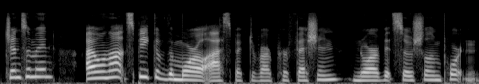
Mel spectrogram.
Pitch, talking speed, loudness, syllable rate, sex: 235 Hz, 215 wpm, -18 LUFS, 6.3 syllables/s, female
